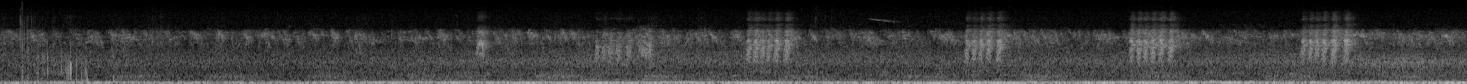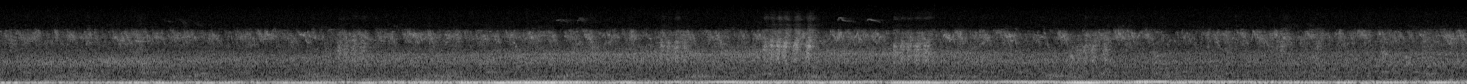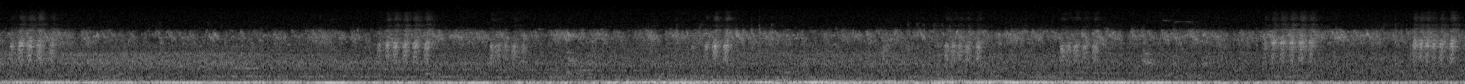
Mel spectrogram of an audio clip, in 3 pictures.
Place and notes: a group of birds occupying a bunch of bushes nearby.
Poznan, Poland, 1 November 2014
